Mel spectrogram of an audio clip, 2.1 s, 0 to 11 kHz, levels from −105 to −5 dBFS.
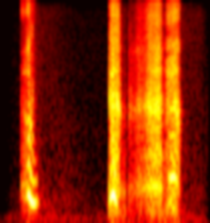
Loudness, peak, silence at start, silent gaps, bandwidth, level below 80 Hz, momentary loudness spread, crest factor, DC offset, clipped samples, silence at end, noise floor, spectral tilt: -20 LUFS; 0 dBFS; 0.25 s; none; 11 kHz; -66 dBFS; 7 LU; 20 dB; under 0.1%; under 0.1%; 0.3 s; -77 dBFS; -1.5 dB/octave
